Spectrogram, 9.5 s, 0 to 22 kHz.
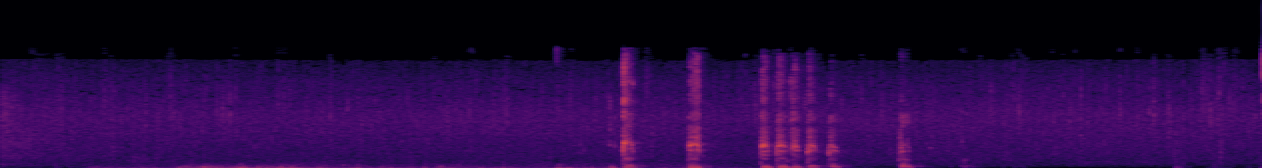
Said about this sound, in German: Und jetzt haben wir das Gefühl, jede 15 Minuten hast du irgendwie hier Regen.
